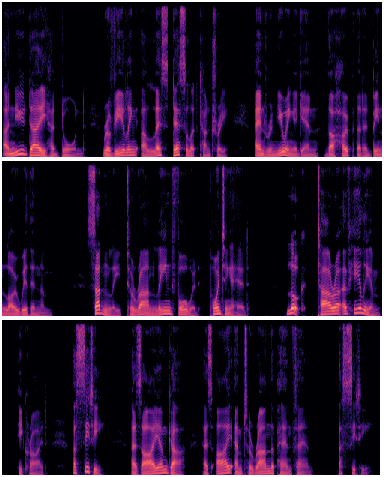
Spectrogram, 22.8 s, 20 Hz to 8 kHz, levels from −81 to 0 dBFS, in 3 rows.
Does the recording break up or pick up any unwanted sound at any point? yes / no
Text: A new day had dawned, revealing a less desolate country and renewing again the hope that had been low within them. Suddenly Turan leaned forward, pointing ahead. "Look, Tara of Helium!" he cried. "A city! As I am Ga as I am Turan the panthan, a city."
no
